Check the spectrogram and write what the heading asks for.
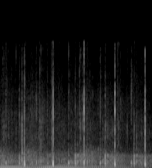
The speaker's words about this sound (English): Let's give him a hand clap of praise, would you? Thank you, Lord.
